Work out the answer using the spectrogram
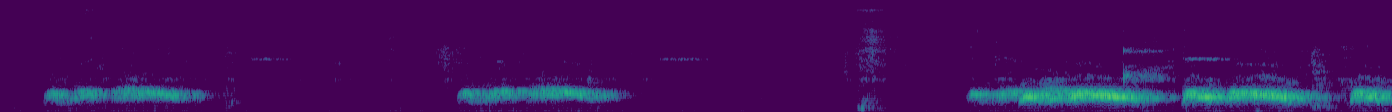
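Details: Spotted dove used as a lure bird in Liwa, West Lampung, giving low, mellow, throaty coos, then a longer run of stronger rolling coos after a gap, in a quiet setting.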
